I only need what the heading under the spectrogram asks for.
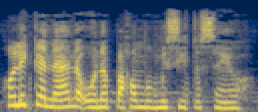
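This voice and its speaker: A woman's voice: fairly high pitch, fast, faint music behind, close to an everyday voice. A woman playing an anxious, devoted and teasing young wife in an audio drama. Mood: tender, teasing.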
